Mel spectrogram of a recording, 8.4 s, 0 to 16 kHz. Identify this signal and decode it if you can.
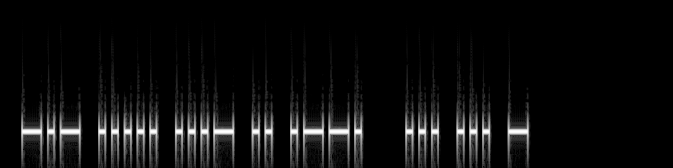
Morse code, heard as a keyed tone, about 15 wpm, 700 Hz. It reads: K5VIP SST
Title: K1USN SST QSO Practice - 15wpm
